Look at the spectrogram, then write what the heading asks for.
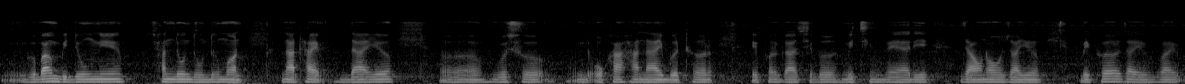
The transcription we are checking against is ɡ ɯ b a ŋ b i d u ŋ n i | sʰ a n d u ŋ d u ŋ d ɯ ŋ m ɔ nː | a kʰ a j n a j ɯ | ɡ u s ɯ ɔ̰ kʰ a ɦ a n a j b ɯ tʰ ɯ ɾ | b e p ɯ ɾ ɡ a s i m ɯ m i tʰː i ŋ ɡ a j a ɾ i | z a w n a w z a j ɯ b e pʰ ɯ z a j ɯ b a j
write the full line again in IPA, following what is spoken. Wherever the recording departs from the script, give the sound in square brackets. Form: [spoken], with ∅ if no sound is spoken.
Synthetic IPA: ɡ ɯ b a ŋ b i d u ŋ n i | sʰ a n d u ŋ d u ŋ d ɯ ŋ m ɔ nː | a [tʰ] a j [d] a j ɯ | ɡ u s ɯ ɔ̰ kʰ a ɦ a n a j b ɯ tʰ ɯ ɾ | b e [pʰ] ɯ ɾ ɡ a s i [b] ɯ m i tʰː i ŋ ɡ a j a ɾ i | z a w n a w z a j ɯ b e [kʰ] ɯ z a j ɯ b a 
